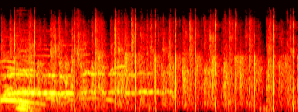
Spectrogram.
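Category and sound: crowd, audience applause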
